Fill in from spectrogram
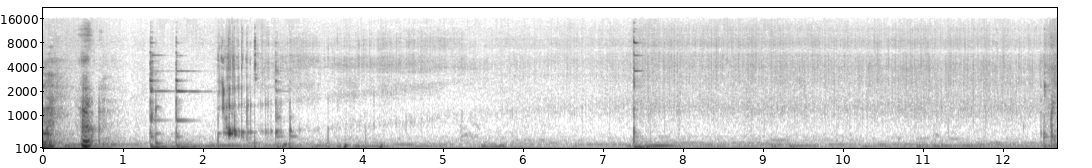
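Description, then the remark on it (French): Glass clinks and a short pour of beer give way to a soft, steady fizzing hiss of too much foam settling, with a brief knock partway through before the crackle fades low. “Là, j'ai même pas, j'ai trop mis de mousse, voyez-vous.”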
